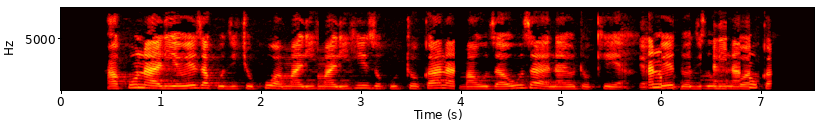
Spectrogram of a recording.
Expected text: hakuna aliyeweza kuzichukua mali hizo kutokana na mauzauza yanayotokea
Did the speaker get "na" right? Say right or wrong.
wrong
